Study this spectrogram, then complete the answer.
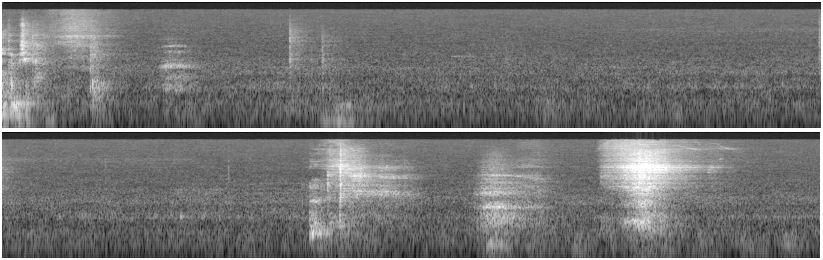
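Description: A young man pants and breathes heavily close by.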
